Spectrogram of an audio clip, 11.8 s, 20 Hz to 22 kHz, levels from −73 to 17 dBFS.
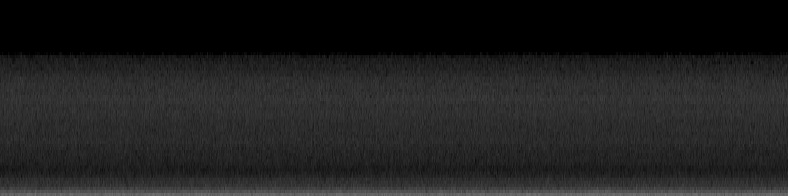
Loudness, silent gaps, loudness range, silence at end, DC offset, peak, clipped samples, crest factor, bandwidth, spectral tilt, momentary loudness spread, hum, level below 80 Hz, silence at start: -36 LUFS; none; 1 LU; 0 s; under 0.1%; -22 dBFS; under 0.1%; 14 dB; 16 kHz; -5 dB/octave; 1 LU; none; -40 dBFS; 0 s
